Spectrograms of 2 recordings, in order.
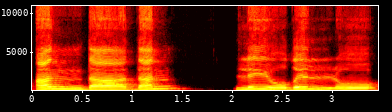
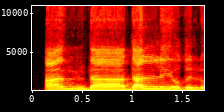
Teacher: दाल के ऊपर तनवीन है, और उसके बाद क्या आ रहा है, लाम, लाम लाम आ रहा है। तो हमने क्या किया, उसको तनवीन को मर्ज कर दिया लाम में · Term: तनवीन मर्ज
